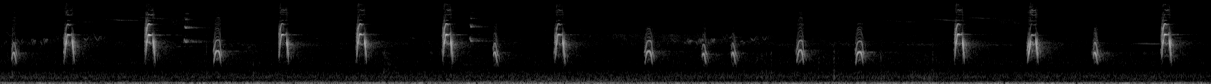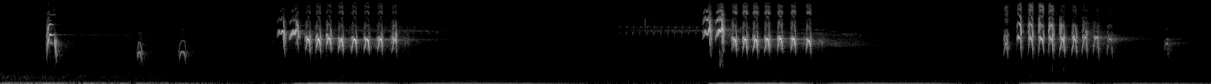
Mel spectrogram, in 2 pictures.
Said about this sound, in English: The robin also has a number of calls, including peek and tut alarm notes, given near the nest, and whinny calls, signifying mild alarm.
